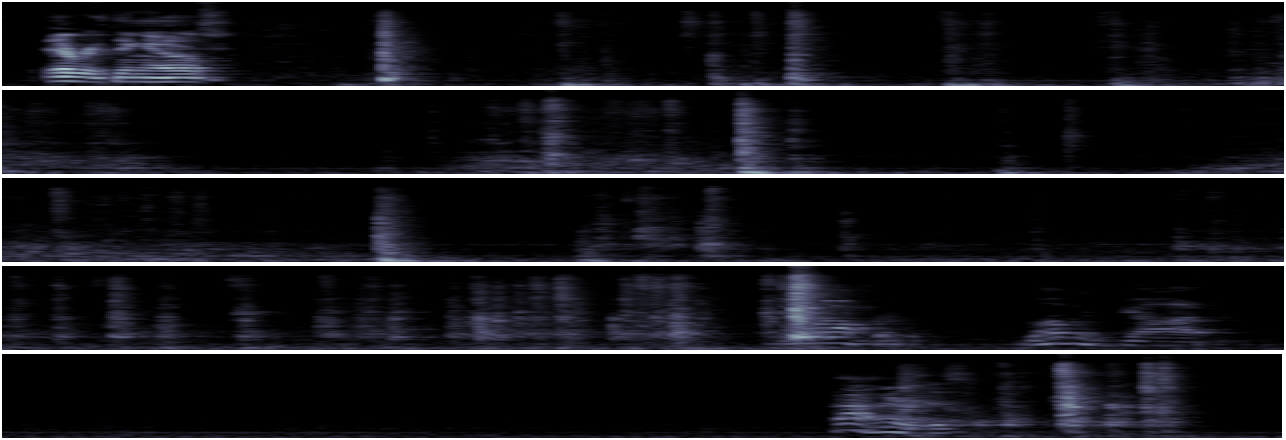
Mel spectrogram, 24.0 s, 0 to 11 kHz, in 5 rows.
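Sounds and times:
utensils clinking in drawer: 0:14.1 - 0:17.6.

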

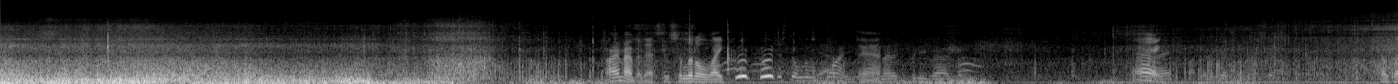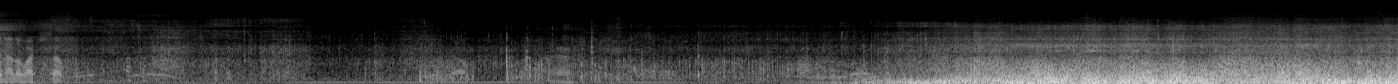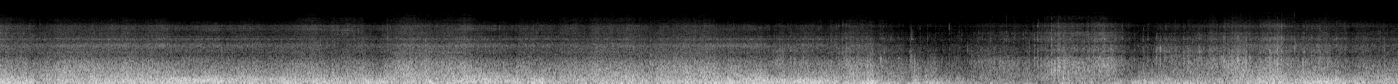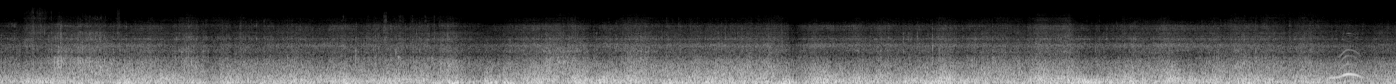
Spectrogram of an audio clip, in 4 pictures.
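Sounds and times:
wind buffeting microphone: 0:00.0 - 0:55.9.

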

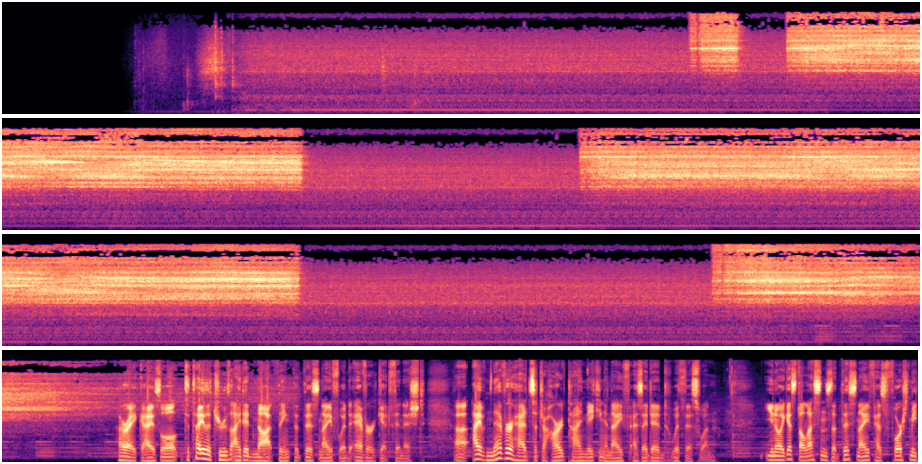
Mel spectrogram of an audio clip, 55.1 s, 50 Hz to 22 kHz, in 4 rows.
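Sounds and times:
belt grinder humming: 0:03.1 - 0:49.8
knife blade grinding on belt: 0:10.3 - 0:11.2.

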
